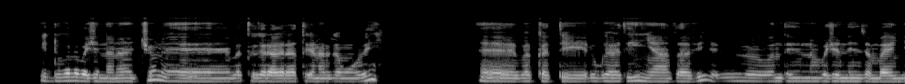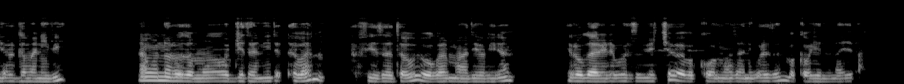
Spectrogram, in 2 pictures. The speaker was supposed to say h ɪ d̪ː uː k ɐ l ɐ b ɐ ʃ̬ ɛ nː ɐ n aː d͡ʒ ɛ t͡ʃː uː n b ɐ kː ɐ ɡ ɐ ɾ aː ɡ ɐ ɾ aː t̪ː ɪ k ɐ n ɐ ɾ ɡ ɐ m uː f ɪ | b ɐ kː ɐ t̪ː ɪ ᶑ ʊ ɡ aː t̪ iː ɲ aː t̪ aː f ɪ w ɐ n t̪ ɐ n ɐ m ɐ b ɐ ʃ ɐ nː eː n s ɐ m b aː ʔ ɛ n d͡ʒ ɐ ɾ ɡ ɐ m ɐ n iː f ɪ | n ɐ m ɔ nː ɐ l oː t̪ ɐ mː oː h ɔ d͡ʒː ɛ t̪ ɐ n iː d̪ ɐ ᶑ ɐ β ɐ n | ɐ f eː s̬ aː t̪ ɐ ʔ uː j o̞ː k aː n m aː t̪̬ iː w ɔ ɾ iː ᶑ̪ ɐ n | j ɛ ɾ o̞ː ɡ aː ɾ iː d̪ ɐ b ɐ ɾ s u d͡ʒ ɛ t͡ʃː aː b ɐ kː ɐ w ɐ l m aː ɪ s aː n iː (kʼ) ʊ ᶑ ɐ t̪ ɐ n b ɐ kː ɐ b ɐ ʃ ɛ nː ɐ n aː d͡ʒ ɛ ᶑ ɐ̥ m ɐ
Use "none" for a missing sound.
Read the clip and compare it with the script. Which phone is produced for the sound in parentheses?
k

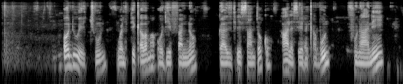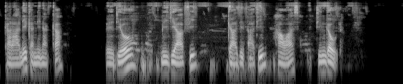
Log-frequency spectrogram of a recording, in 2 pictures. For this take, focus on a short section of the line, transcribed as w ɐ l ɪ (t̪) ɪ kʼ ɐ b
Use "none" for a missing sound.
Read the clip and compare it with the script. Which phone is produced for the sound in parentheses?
t̪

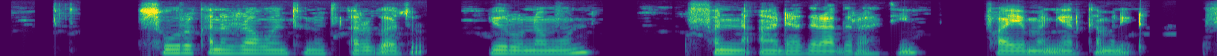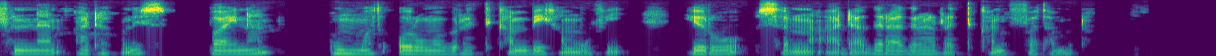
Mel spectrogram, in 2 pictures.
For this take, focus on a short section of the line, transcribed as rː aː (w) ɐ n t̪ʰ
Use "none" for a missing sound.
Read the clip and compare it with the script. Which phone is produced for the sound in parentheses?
w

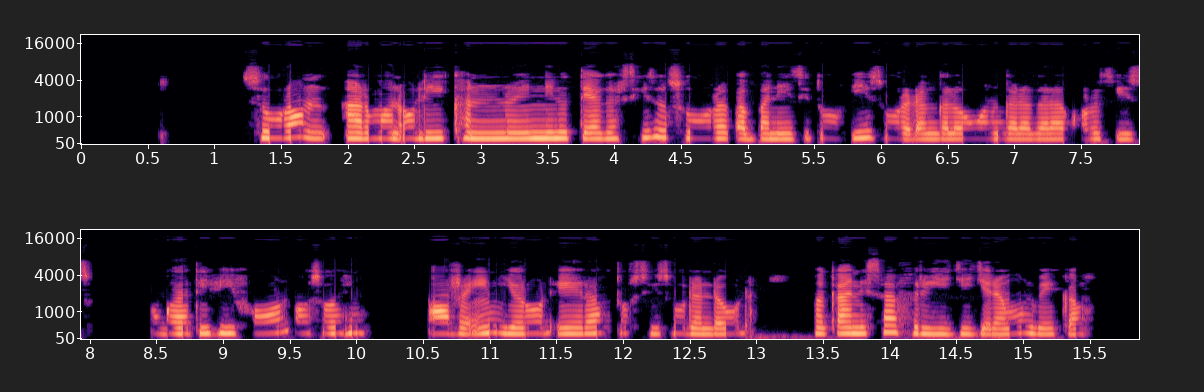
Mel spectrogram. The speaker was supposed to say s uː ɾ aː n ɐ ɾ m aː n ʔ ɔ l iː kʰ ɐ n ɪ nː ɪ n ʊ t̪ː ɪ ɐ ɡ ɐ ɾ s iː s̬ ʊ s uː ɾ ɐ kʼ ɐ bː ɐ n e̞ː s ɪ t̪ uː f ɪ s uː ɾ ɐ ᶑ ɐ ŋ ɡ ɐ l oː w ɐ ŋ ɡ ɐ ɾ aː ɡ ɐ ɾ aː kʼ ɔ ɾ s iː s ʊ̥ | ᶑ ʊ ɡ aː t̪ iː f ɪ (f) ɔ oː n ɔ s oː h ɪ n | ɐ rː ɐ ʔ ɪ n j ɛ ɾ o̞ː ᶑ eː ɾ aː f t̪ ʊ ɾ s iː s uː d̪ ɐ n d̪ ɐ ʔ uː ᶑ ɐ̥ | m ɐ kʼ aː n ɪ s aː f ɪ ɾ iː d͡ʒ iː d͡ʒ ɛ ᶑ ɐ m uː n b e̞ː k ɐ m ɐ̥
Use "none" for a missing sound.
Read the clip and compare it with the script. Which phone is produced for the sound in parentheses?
f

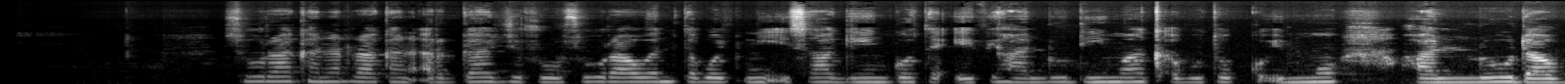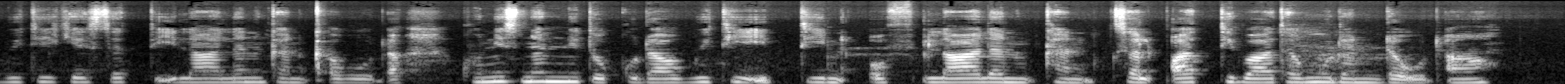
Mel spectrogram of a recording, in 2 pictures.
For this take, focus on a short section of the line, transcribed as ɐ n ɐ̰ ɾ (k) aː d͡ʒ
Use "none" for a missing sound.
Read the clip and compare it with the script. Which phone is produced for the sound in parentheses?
ɡ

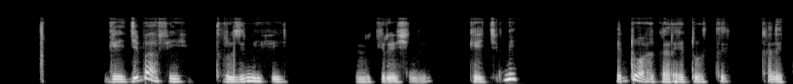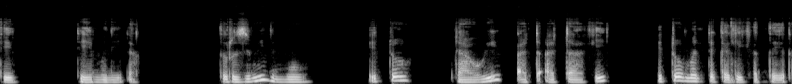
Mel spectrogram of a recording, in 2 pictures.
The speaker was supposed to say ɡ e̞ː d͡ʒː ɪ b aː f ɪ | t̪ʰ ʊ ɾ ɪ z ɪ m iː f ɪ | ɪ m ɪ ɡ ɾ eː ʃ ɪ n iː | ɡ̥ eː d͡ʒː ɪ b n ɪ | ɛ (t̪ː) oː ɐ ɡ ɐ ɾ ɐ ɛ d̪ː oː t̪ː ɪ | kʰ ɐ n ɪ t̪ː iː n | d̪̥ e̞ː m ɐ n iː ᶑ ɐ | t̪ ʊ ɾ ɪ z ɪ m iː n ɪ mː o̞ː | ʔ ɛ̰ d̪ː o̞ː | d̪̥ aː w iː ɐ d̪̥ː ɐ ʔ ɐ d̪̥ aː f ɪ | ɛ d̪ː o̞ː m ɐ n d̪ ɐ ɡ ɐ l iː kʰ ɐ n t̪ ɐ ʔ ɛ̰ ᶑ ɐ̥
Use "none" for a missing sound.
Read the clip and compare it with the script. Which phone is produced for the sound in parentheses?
d̪ː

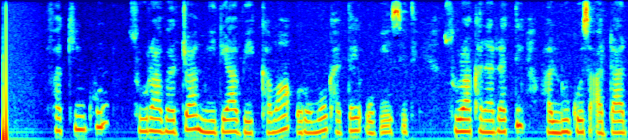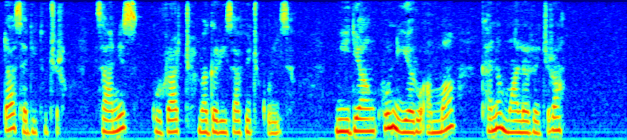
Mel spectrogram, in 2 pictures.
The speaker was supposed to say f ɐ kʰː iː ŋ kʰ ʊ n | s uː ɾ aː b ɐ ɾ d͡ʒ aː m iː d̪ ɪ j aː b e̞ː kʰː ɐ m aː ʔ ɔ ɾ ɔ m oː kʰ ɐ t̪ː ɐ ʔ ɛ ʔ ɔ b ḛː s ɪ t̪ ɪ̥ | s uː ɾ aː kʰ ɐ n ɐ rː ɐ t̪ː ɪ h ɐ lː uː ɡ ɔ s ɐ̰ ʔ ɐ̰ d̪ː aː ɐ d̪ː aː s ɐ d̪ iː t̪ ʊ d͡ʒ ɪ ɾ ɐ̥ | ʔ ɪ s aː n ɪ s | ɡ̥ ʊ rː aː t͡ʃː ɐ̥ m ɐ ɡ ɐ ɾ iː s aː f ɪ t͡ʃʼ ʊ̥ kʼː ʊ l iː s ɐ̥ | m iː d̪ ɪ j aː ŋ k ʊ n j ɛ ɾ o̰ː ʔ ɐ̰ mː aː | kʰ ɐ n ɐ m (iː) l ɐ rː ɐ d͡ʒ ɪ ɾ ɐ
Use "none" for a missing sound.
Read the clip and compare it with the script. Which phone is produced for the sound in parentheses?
aː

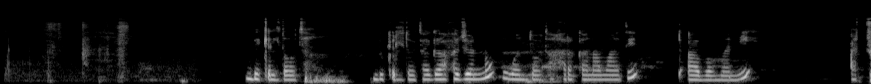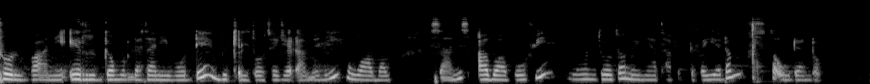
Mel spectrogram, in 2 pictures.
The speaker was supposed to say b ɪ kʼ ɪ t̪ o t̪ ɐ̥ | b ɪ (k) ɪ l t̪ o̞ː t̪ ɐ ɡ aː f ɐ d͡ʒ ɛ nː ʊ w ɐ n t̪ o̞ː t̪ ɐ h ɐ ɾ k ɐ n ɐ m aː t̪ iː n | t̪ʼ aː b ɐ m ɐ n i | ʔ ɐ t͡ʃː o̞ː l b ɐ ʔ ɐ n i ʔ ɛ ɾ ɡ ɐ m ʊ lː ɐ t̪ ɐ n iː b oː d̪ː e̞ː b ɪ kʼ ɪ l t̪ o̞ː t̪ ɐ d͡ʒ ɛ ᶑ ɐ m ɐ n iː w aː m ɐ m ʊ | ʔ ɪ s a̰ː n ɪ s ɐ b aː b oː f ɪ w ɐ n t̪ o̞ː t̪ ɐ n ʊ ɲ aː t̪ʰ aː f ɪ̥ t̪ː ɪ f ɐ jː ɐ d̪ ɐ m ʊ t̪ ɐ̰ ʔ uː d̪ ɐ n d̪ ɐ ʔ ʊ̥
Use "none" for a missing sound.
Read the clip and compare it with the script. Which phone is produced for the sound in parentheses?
kʼ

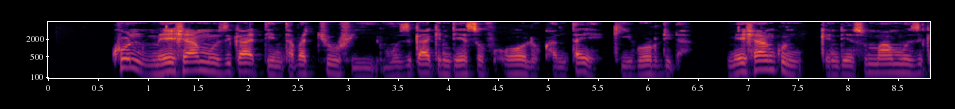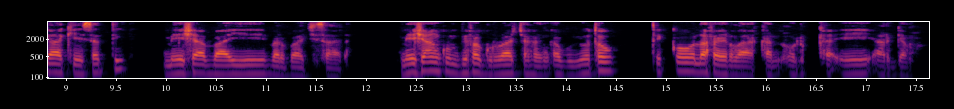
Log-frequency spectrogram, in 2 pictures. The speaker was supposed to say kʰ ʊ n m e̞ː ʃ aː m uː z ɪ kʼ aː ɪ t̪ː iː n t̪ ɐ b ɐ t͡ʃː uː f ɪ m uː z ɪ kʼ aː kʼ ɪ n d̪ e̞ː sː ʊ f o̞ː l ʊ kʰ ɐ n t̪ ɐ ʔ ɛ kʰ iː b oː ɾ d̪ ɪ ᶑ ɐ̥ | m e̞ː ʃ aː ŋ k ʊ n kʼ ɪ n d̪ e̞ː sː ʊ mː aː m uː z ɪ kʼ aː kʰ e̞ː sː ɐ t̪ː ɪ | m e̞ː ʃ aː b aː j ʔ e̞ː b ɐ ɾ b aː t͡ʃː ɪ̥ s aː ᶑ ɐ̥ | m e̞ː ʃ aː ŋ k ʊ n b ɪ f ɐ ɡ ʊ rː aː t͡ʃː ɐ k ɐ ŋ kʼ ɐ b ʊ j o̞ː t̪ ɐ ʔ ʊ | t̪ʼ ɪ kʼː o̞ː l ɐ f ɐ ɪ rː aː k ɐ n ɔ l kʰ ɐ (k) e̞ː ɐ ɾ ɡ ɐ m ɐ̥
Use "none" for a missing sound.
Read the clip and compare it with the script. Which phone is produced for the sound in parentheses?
ʔ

